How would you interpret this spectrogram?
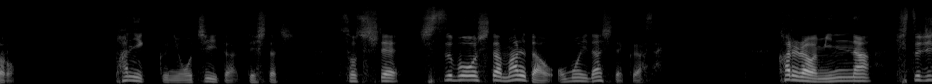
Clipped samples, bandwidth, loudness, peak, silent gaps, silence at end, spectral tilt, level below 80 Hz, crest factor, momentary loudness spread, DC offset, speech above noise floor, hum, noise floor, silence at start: under 0.1%; 16.5 kHz; -38 LUFS; -14 dBFS; none; 0 s; -4.5 dB/octave; -80 dBFS; 24 dB; 17 LU; under 0.1%; 42 dB; none; -79 dBFS; 0 s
